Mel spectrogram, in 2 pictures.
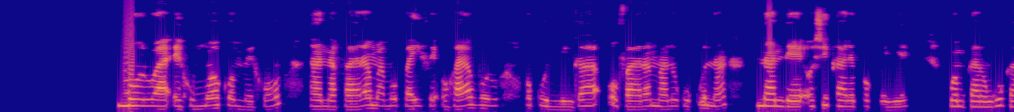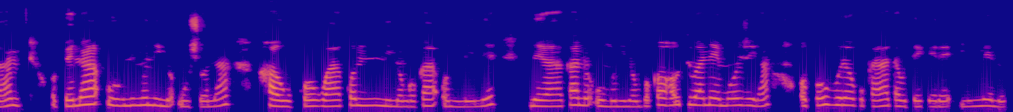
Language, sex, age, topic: Oshiwambo, female, 25-35, agriculture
